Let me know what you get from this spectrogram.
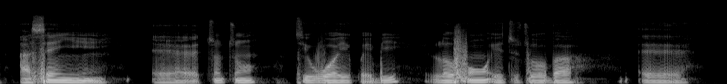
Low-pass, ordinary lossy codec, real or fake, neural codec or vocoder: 10.8 kHz; none; real; none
